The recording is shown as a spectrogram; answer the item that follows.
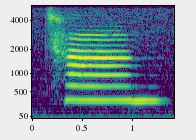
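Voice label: "caan1", Cantonese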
